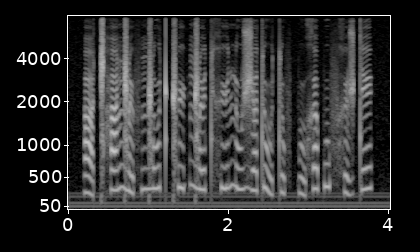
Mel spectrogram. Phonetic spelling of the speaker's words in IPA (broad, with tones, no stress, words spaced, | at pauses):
a˧˩˧ǁʰa˧˥ŋ͡ǁʏ˧˩˧f ŋ͡ǁu˧˥tǁy˧˥ʔŋ͡ǁø˧˥txy˧˥ nu˧˥ʒɐ˧˥tu˧˩˧ tu˧˩˧fpu˧˩˧ xɐ˥pu˥fxʏ˧˩˧ʒte˥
